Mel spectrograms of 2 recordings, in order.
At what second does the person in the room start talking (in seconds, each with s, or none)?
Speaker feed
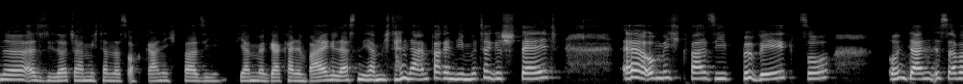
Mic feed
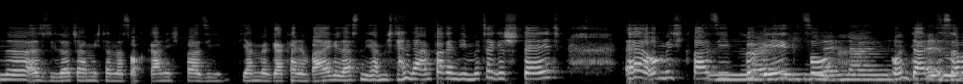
7.0 s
